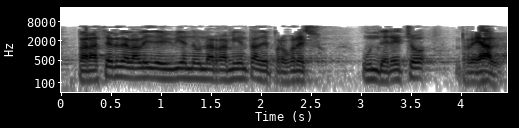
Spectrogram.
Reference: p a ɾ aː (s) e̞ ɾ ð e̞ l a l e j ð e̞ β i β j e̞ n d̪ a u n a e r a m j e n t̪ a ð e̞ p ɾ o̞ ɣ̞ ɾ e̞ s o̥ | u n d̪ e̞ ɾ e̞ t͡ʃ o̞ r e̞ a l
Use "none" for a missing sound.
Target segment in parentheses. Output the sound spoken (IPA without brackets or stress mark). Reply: θ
